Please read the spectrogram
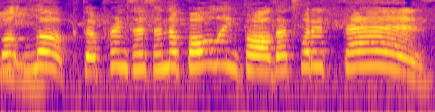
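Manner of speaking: insistent, excited. Real, not acted. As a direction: point at the page and insist. Insists the title says bowling ball.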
